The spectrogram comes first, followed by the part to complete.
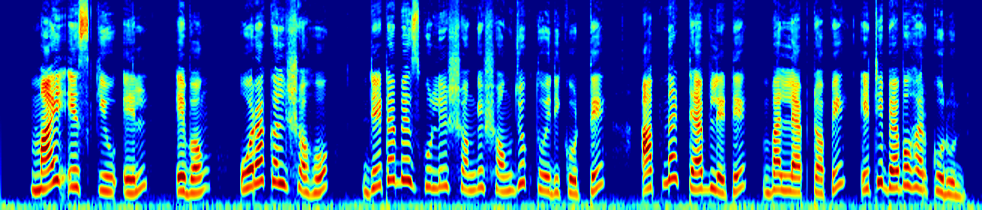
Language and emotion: Bengali, neutral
